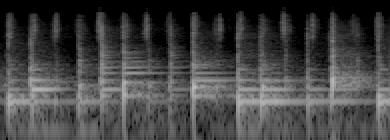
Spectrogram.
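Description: Background music with a quick percussive beat of sharp wood-block-like clicks over held tones.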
